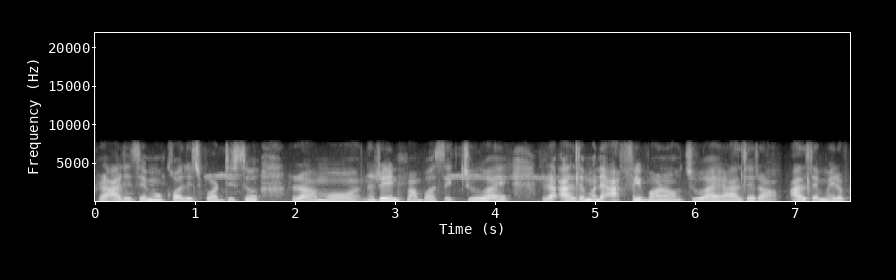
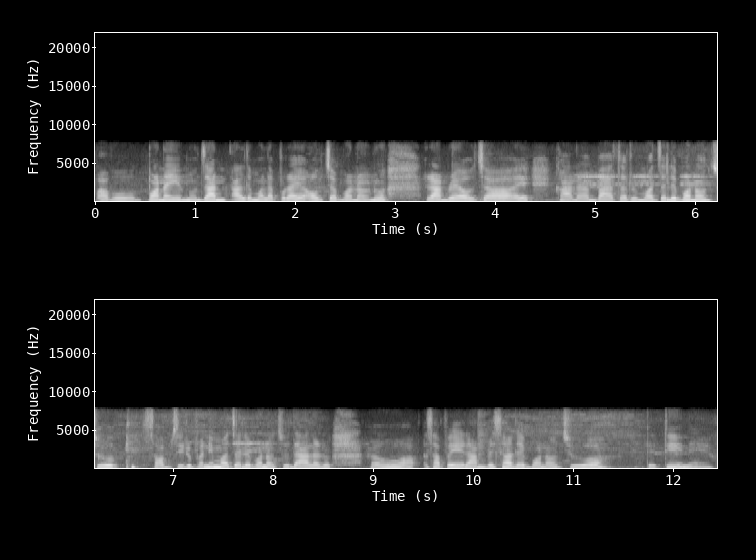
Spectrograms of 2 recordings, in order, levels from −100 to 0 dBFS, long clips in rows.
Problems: constant background noise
